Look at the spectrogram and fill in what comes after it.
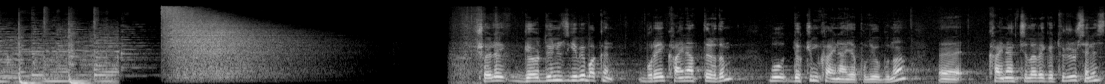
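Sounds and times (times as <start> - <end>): transition whoosh: 1.6 - 3.6.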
